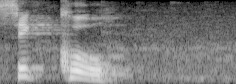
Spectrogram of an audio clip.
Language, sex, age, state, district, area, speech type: Punjabi, female, 45-60, Punjab, Kapurthala, rural, read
